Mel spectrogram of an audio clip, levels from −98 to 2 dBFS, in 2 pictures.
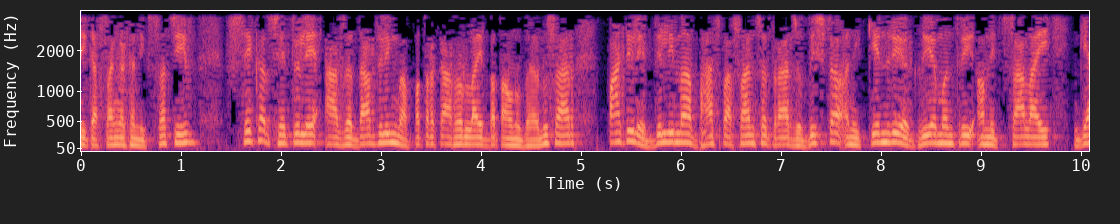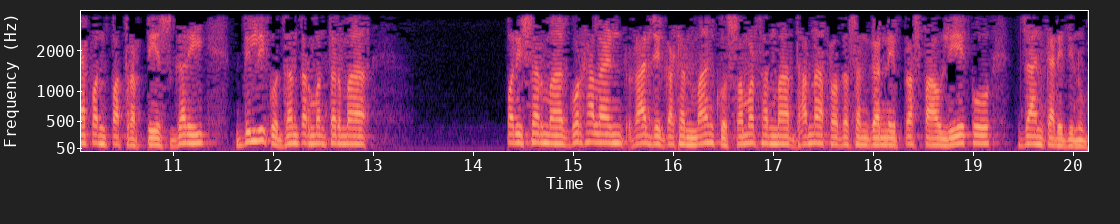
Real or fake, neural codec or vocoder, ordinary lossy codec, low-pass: real; none; none; 3.6 kHz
